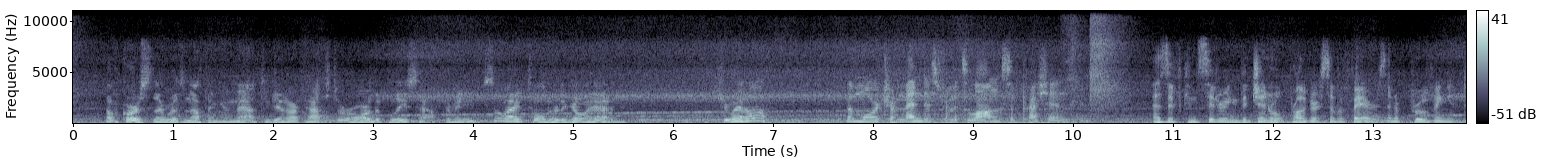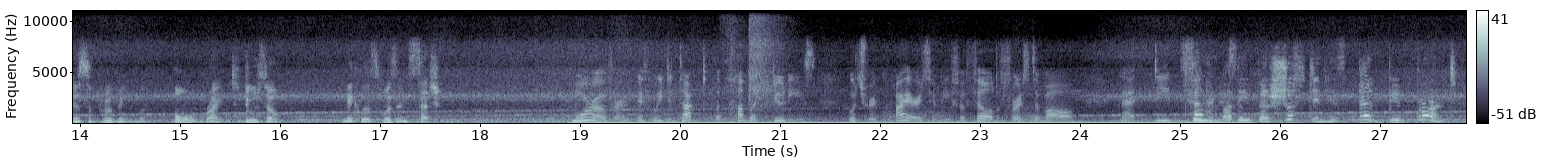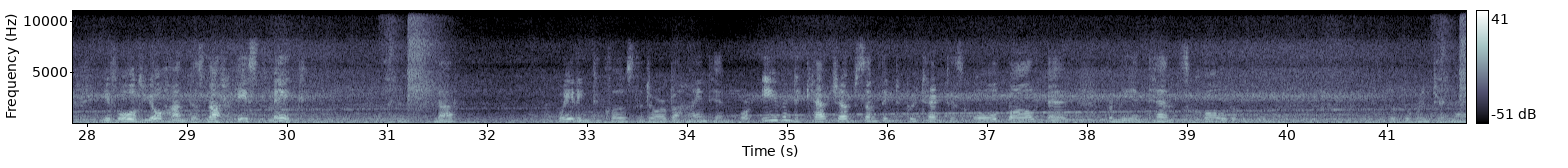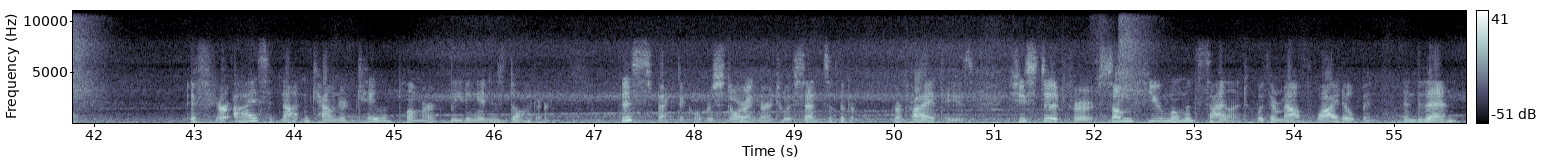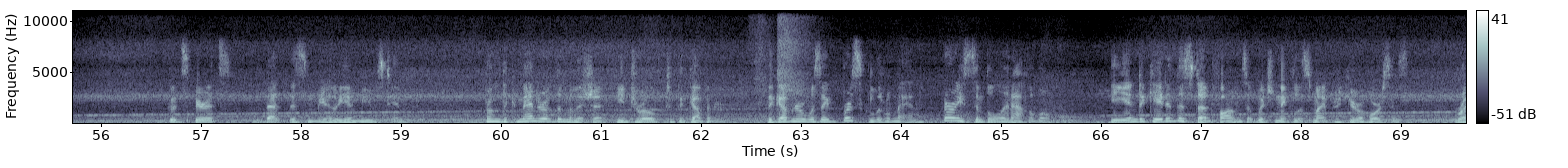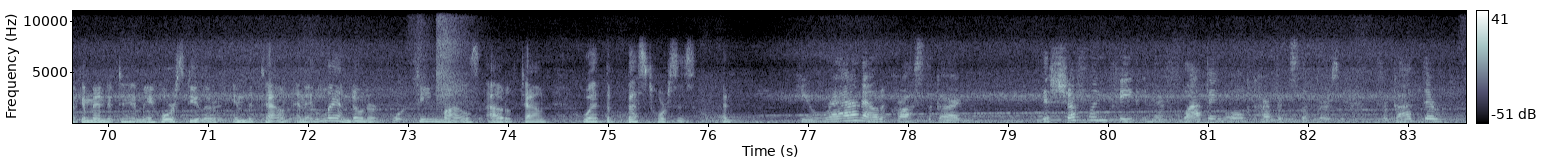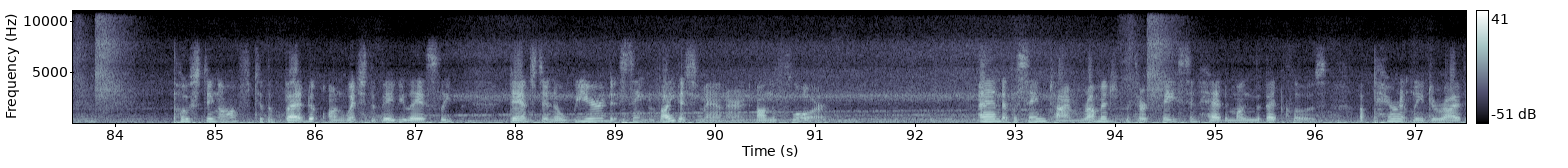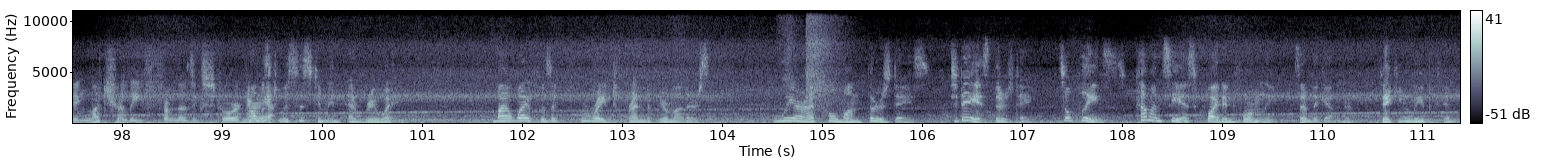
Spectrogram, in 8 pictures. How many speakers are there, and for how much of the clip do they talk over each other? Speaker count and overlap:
5, about 1%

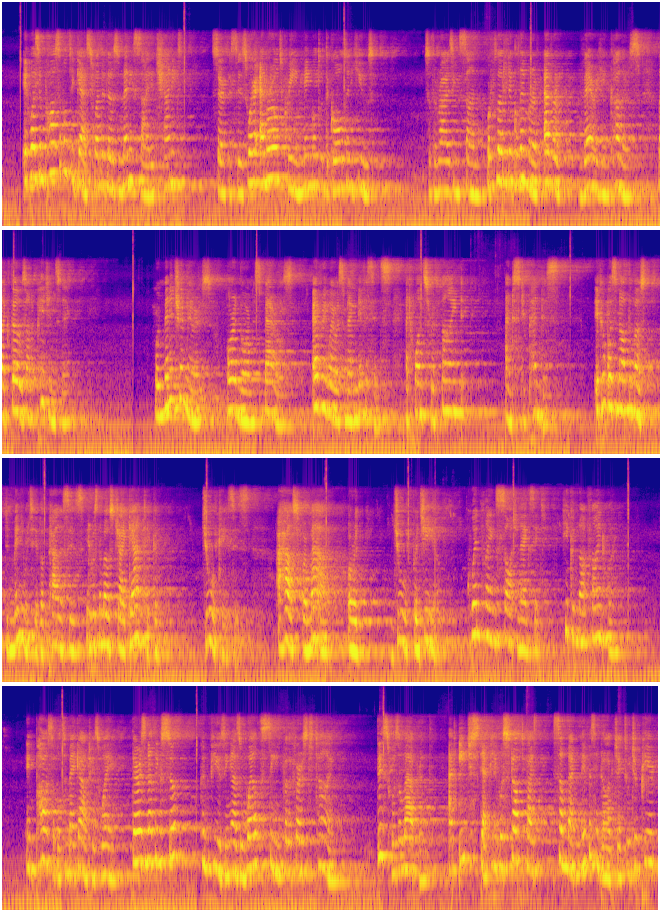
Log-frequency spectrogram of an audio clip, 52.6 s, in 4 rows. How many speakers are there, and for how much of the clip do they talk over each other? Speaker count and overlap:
1, no overlap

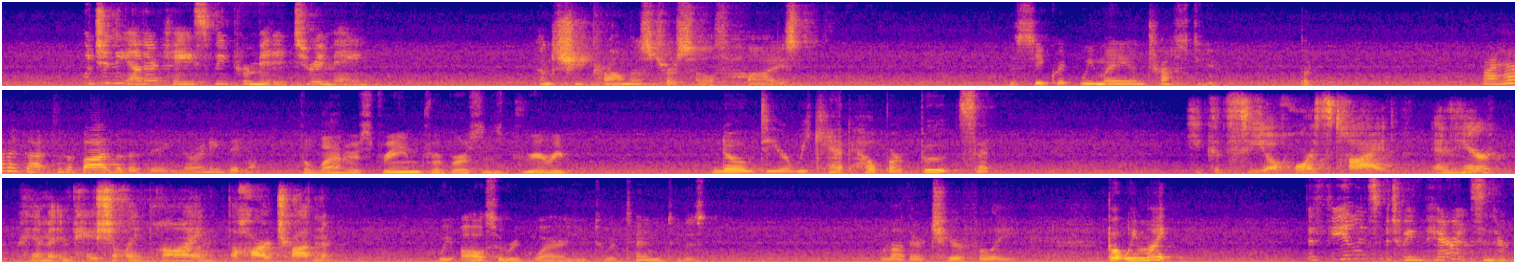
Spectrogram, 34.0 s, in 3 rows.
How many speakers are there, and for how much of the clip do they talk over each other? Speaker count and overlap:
7, no overlap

